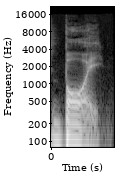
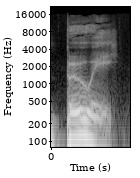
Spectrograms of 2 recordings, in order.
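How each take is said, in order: First: The word is said the British way. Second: The word is said the American way. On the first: The speaker calls it right. "It's boy" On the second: The speaker calls it wrong. "who says buoy? It's ridiculous"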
